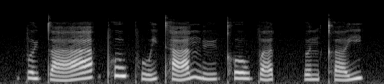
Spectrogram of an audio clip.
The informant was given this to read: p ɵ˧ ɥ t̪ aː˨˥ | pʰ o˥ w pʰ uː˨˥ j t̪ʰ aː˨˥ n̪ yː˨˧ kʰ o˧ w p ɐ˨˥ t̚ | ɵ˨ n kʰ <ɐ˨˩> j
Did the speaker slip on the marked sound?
yes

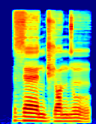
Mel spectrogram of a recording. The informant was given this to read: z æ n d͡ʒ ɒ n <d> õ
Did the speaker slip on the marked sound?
no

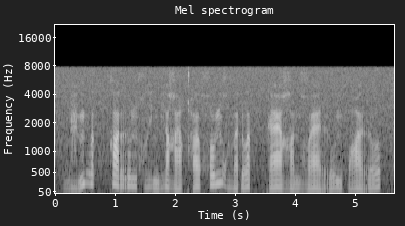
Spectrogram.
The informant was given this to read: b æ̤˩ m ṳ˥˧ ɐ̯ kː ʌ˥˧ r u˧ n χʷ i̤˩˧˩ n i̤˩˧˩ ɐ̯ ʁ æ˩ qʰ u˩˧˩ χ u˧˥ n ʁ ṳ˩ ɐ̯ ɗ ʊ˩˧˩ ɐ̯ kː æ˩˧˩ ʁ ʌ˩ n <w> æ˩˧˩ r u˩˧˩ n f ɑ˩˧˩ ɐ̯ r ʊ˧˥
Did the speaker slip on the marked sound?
yes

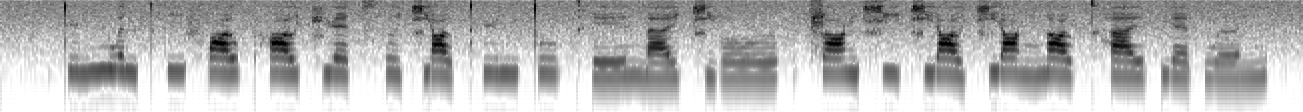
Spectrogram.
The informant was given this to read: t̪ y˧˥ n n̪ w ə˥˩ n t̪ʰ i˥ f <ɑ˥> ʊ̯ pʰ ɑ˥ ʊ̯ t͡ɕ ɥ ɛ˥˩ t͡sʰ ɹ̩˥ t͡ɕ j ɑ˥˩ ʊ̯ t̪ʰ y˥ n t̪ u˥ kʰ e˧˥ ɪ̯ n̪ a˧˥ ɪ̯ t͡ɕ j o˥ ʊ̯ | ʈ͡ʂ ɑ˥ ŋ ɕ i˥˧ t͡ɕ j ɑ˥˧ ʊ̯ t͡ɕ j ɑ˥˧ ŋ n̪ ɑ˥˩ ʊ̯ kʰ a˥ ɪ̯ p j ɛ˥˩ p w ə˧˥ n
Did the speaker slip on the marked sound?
no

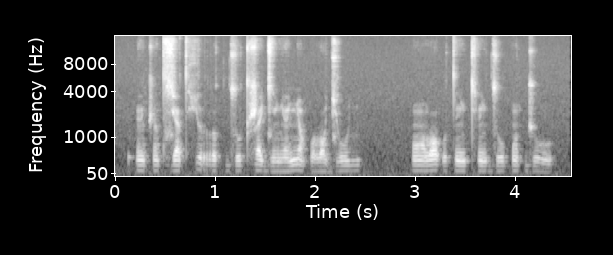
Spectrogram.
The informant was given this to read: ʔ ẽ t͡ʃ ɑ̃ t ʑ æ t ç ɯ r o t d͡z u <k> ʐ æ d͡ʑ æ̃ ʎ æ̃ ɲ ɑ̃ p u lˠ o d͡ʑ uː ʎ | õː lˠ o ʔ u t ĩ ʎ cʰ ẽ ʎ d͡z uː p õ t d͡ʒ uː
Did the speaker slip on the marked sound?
yes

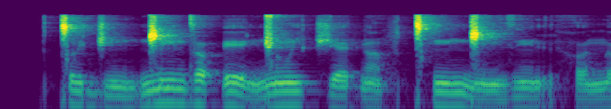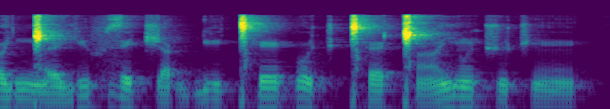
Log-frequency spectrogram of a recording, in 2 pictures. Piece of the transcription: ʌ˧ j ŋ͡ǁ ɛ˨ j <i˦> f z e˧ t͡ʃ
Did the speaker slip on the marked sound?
no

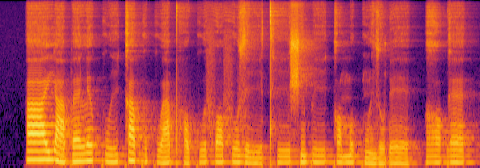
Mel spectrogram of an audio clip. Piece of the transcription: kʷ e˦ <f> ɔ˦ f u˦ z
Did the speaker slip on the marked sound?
no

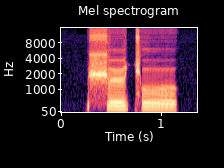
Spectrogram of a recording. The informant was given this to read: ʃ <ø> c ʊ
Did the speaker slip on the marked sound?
no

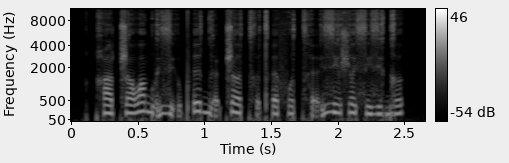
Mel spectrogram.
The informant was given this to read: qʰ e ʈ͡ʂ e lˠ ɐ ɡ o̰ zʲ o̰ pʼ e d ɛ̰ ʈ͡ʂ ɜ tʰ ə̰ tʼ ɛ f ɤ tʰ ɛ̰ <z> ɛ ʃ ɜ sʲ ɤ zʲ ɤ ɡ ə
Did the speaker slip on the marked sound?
yes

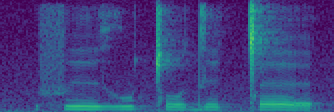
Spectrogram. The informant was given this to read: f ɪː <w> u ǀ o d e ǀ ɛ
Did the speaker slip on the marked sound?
yes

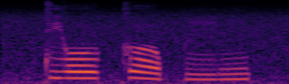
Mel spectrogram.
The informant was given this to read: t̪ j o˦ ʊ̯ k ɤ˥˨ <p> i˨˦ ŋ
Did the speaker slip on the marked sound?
no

